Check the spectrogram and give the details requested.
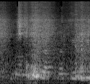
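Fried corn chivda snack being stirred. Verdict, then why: Crisp. Fried corn chivda is mixed with a spice mix, giving a dry, crackling rustle with bright, high crunch. The crunchy sound shows the snack is crisp.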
